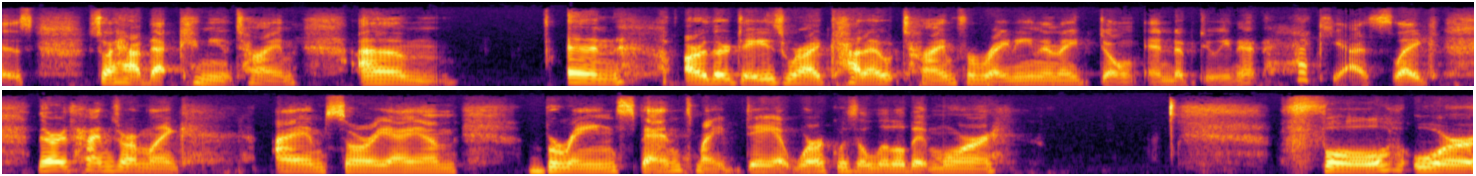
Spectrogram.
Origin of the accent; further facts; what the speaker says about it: central Canada, Canada; I'm from the central part of Canada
